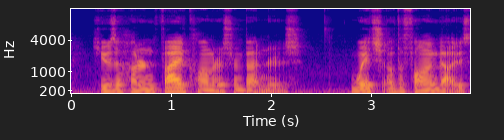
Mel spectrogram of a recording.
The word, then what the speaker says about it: Baton Rouge: And if I'm mispronouncing that, those Louisianans, please correct me, but I'm pretty sure it's Baton Rouge.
